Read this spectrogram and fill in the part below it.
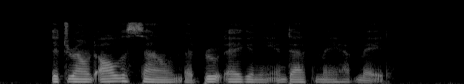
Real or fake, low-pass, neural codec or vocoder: real; 7.2 kHz; none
